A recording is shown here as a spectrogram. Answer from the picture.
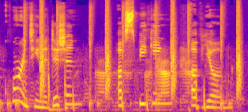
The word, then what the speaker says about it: Jung: You can also listen to this episode on your Amazon Echo device simply by saying Alexa, play Speaking of Jung on Apple Podcasts. Just be sure to pronounce Jung with a hard J.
